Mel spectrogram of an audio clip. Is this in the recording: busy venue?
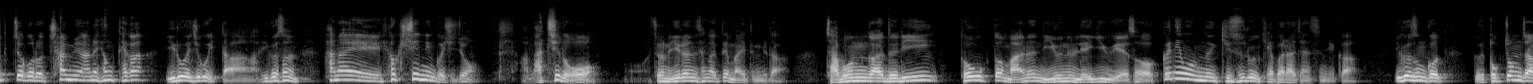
no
